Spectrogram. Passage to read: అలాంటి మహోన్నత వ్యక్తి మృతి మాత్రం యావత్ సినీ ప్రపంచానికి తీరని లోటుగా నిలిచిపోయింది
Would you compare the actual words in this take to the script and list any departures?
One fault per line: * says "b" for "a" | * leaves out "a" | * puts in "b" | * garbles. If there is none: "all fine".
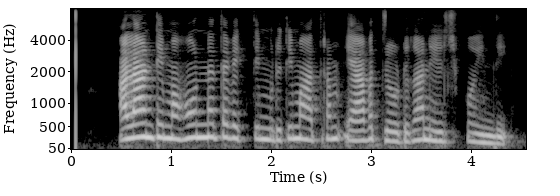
* leaves out "సినీ ప్రపంచానికి తీరని"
